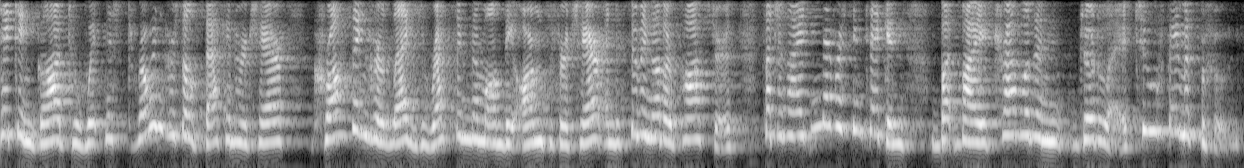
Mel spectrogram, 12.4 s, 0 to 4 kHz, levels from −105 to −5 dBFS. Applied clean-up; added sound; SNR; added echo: none; none; none; reverberation time 0.7 s.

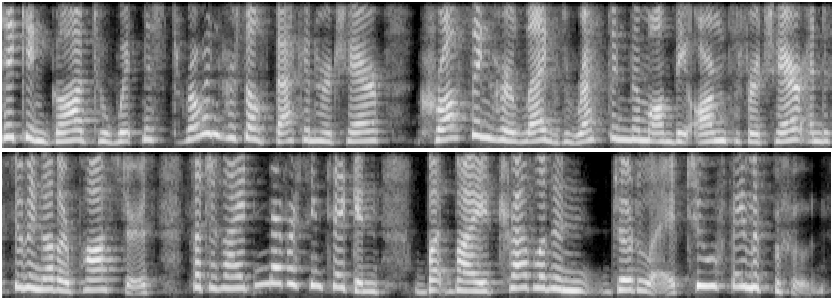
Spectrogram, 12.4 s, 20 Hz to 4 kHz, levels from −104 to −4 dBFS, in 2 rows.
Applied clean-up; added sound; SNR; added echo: none; none; none; none.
